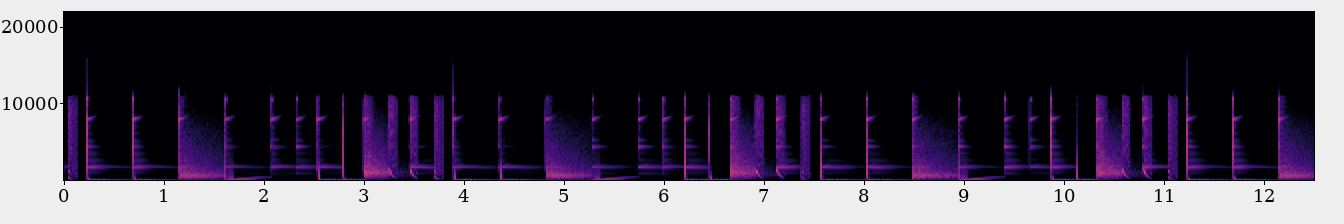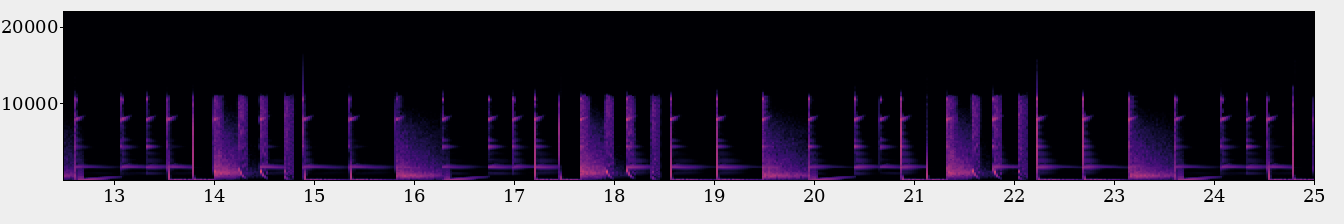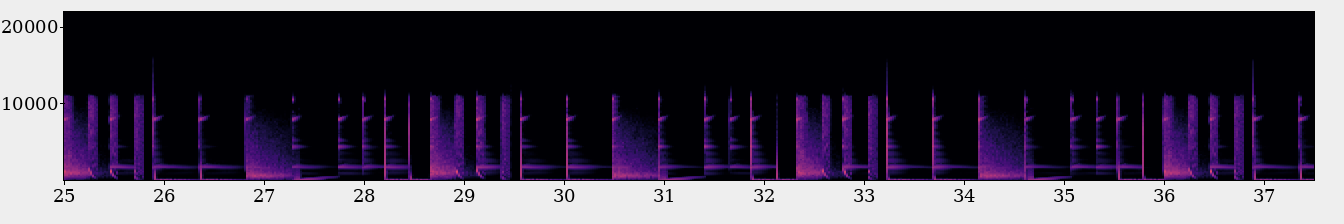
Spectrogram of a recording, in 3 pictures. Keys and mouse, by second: 5.1 ctrl+KP_6, 5.3 ctrl+KP_6, 5.6 ctrl+KP_6, 6.6 KP_6, 6.8 KP_6, 6.9 KP_6, 8.5 KP_4, 8.7 KP_4, 9.2 KP_4, 25.7-30.6 drag, 33.1 ctrl+KP_4, 33.3 ctrl+KP_4, 33.5 ctrl+KP_4, 33.6-34.0 ctrl+KP_4, 34.7 KP_4, 34.9 KP_4, 35.4 KP_4.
